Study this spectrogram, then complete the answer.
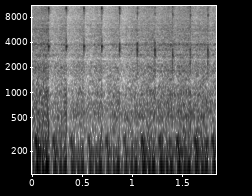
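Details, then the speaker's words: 1998 Chevy van 5.7 V8, cylinder drop test with test light: rough lumpy idle with sharp tick about six per second; unplugging a cylinder gives no RPM change, two dead cylinders causing constant misfire. "No change in RPM. So we have two cylinders."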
